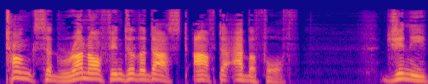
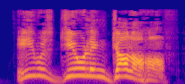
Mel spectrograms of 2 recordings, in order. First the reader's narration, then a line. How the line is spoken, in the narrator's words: shouted Aberforth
